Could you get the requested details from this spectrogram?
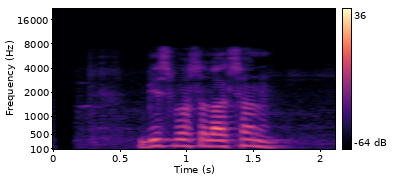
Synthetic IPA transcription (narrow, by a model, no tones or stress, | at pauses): bisbʌrsʌlaɡt͡sʰʌn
